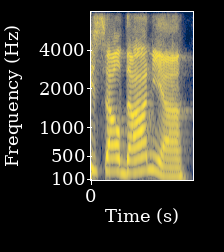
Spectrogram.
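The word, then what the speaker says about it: Saldaña: that was celebrating diversity Zoe Salan which we recently found out we're supposed to say her name like that I'm gonna say Zoe salana anyway becomes the first American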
